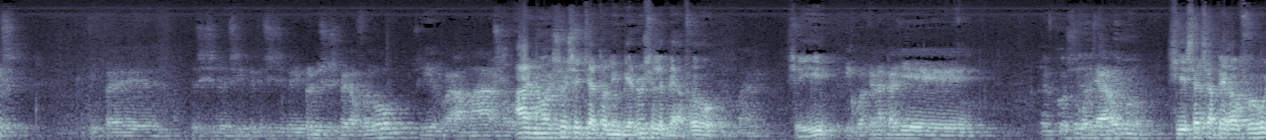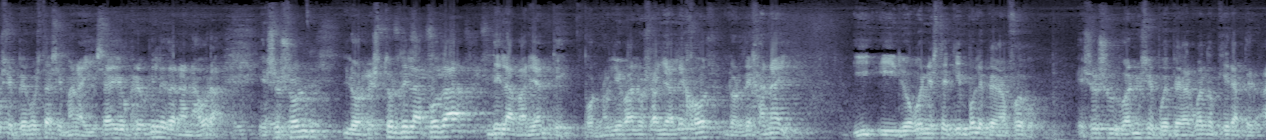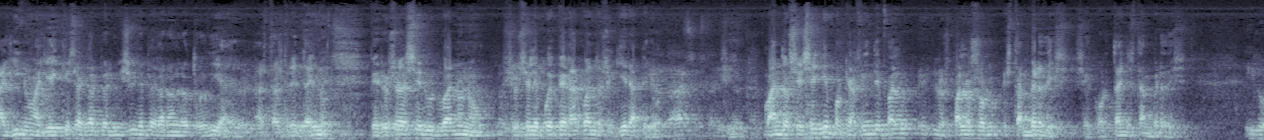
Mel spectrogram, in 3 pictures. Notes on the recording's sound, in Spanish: Audio correspondiente a la Sesión Ordinaria del Pleno del Ayuntamiento celebrada en el Salón de Actos del Ayuntamiento de Cella (Teruel).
